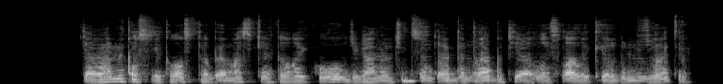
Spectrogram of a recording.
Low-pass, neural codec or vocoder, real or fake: 10.8 kHz; codec, 44.1 kHz, 1.7 kbps, Pupu-Codec; fake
